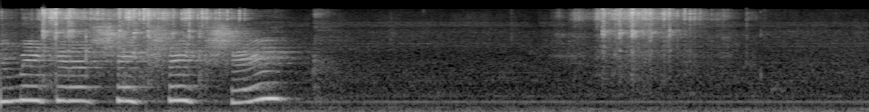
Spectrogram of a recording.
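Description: A toy rattle shaken in two bursts: a first shake in the opening second and a half under a high, sing-song voice, and a shorter shake about three seconds in.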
